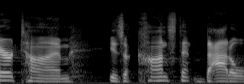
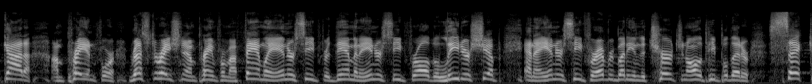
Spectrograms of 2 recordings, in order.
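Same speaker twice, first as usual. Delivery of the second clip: fast, louder, rattling prayer list; hurried mock prayer; 4 semitones higher, 4 dB louder, faster than usual. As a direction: rush through the prayer list. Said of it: "So I'm like".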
